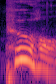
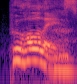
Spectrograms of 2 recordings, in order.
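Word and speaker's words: Pujols: 700th home run is it's a pooh hole but it spelled like p-u-j p-o-j-o-l-s pujolas you would think right poo holidays if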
